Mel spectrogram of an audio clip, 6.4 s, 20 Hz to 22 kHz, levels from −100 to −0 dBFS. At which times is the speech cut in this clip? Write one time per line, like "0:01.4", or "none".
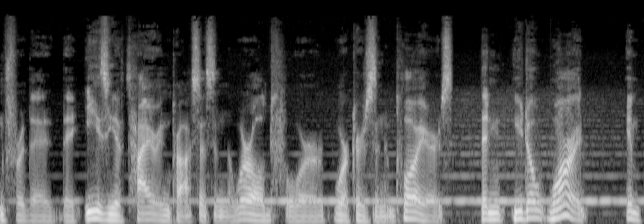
none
